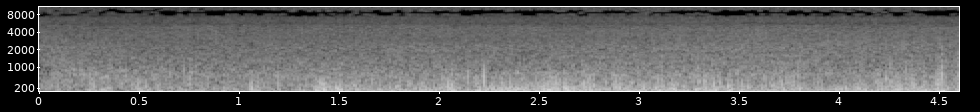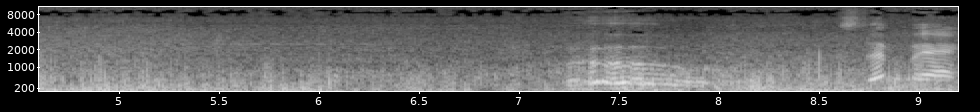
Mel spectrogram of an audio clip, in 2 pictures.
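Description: Atlantic Ocean surf at a St Augustine, Florida beach rumbles steadily under gusting wind buffeting the microphone, with people talking nearby toward the end.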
